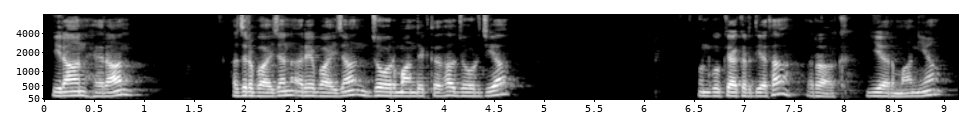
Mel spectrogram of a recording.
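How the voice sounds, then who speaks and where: A man's voice: medium pitch, mellow. A male teacher giving an exam-prep geography lesson. He teaches with memory stories, and he keeps asking questions and answering them himself. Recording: muffled lo-fi voice-over.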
